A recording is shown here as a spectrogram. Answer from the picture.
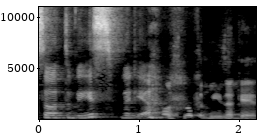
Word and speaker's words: Sotheby's: Uh, have you heard of Sobetes? I Yeah, don't so know if I'm pronouncing it right. Sotheby's. It's Sotheby's, but yeah.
